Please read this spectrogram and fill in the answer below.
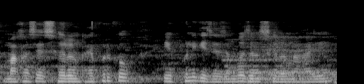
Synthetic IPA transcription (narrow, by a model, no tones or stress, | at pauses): makʰasesɯlɯŋtʰajpʰɯɾkʰɯw | ipʰɯniɡizazɯŋbɯzɯŋsɯlɯŋnaɦajɯ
